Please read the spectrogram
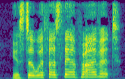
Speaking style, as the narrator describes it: She asked in a crackly voice

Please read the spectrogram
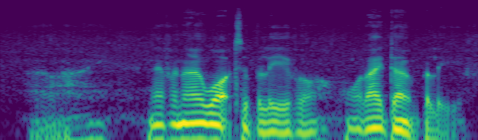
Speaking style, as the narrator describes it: answered gravely

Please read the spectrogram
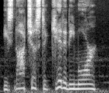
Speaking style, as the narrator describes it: Nick whispered

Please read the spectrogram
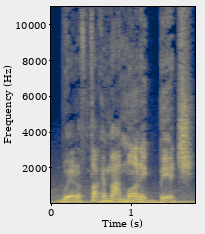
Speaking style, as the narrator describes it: He snarled

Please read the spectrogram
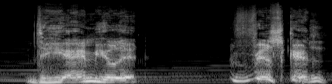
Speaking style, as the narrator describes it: croaked in a harsh voice

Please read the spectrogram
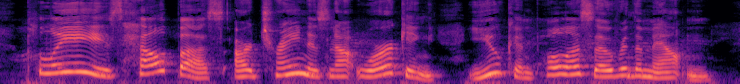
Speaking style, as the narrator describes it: The toys called out

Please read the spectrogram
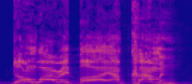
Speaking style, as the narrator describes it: Papa yelled frantically

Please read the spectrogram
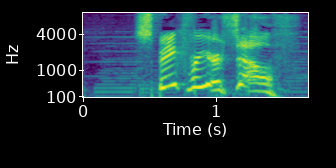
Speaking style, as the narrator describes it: Olaf wailed

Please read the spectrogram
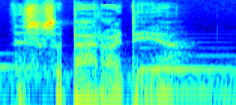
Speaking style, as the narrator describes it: Startled and on edge, James muttered

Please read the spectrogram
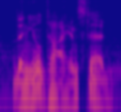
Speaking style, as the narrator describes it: I said simply, my voice cold as ice

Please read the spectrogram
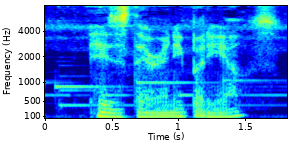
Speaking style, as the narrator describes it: He asked at last in a low voice

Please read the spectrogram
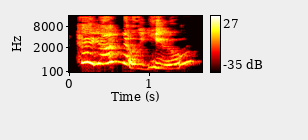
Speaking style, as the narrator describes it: she said real giggly

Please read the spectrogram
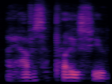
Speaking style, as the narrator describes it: he whispered to Amy

